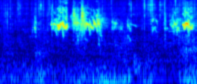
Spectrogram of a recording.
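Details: Budgies giving a short flurry of bright, squeaky chirps after a quiet start, fading to soft chatter and ending with one sharp high note.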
